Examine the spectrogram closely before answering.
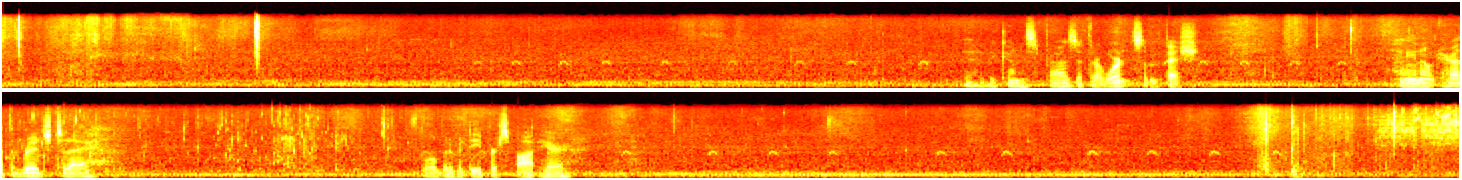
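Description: Water laps gently against a kayak hull.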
